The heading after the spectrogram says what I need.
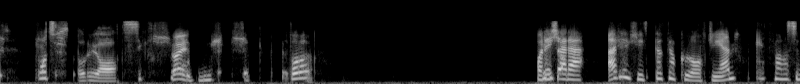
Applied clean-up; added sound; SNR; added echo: neural diffusion model UNIVERSE++.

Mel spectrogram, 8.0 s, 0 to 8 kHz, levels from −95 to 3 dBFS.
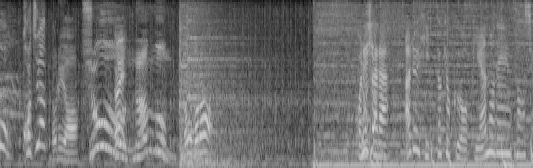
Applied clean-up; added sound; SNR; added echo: none; Engine / Mechanisms; 20 dB; none.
